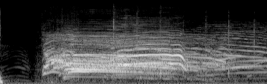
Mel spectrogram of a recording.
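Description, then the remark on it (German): A burst of cheering from a group of voices erupts suddenly at a TSV Metten inclusive football training session in Lower Bavaria as the ball goes into the net, a loud, high-pitched mix of shouts and whoops that holds for over a second, then eases into quieter continued cheering. “Jubel während dem Training des TSV Metten, wenn der Ball wieder ins Netz geht.”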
